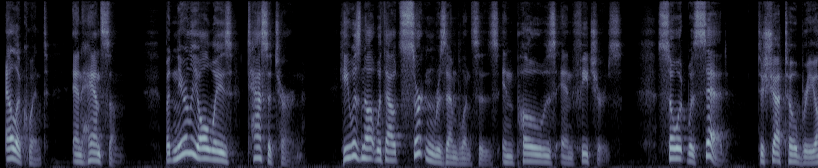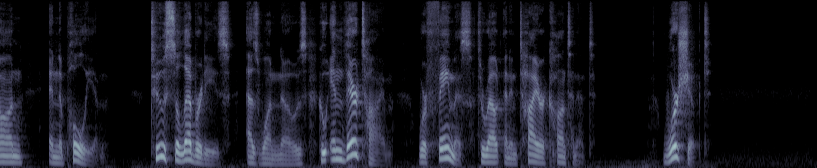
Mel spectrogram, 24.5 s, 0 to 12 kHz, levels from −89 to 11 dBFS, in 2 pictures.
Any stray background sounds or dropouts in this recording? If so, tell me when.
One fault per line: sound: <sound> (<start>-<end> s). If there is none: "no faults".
no faults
